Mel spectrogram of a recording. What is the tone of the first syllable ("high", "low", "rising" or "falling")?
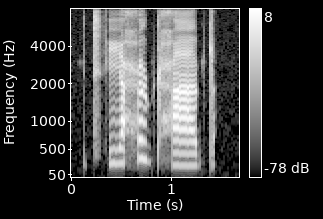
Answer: low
